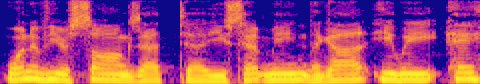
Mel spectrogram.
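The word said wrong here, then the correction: Ngā Iwi: It's called Na'iwi. It means tribe, and it's Maori.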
